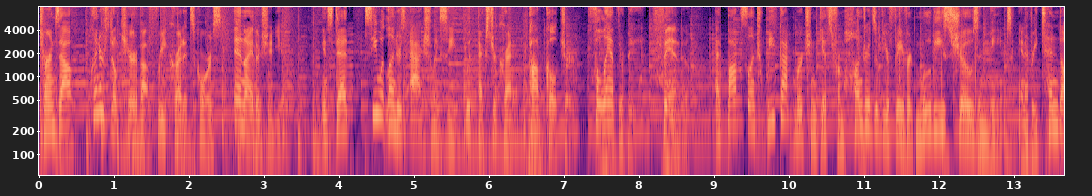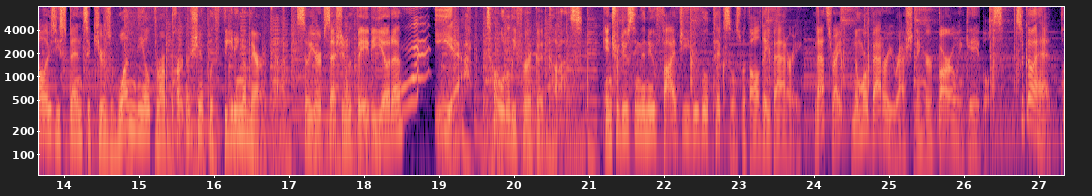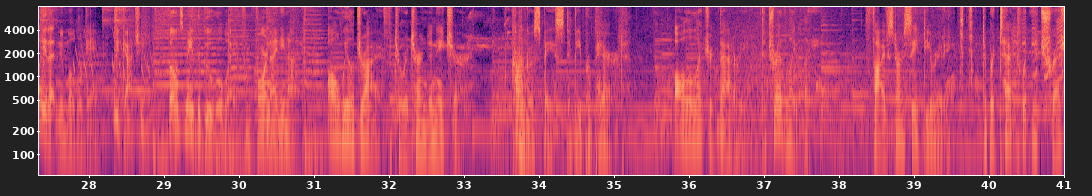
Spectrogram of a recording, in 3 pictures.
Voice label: Commercial, Male voices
